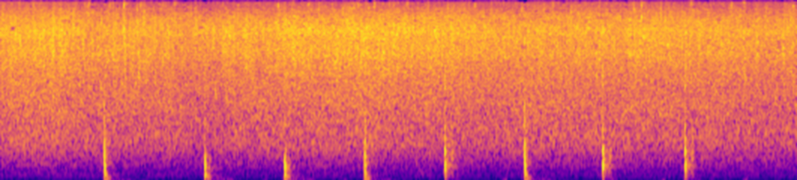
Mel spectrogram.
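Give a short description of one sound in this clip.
Blocks are placed with sharp, evenly spaced clicks.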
